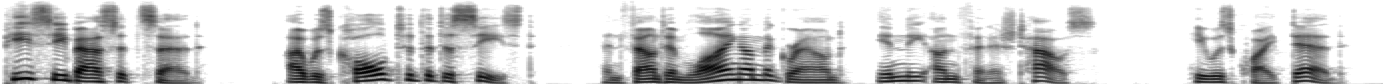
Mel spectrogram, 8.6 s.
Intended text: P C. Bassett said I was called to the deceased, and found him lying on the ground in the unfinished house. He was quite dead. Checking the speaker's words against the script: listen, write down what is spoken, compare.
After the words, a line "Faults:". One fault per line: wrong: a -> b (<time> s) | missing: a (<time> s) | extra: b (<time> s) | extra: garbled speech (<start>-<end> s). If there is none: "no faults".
P C. Bassett said I was called to the deceased, and found him lying on the ground in the unfinished house. He was quite dead.
Faults:
no faults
